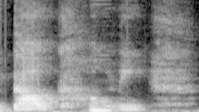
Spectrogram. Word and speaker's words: balcony: I think he's because they thought it should be balconey because it came in from Italian and the Italians apparently pronounced it balconey and like balcony just coming in but over the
